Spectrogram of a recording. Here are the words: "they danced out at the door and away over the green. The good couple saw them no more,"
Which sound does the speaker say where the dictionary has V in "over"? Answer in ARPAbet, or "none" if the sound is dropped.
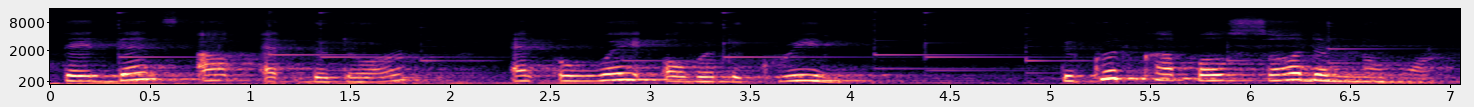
V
